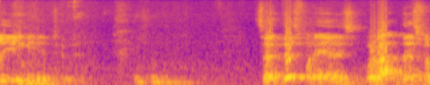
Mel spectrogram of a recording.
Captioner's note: laughter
